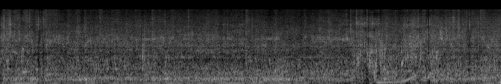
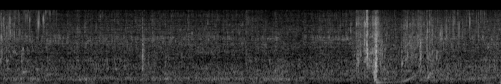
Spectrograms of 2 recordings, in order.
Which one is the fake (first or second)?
first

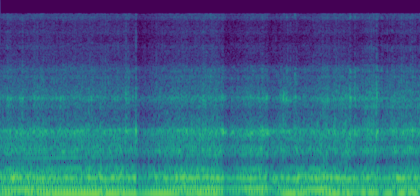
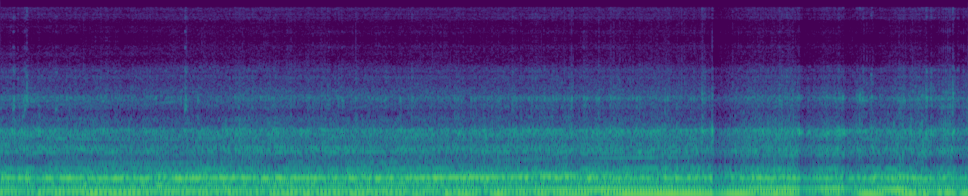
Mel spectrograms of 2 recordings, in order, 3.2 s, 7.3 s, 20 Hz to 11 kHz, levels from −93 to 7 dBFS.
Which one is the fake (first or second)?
first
